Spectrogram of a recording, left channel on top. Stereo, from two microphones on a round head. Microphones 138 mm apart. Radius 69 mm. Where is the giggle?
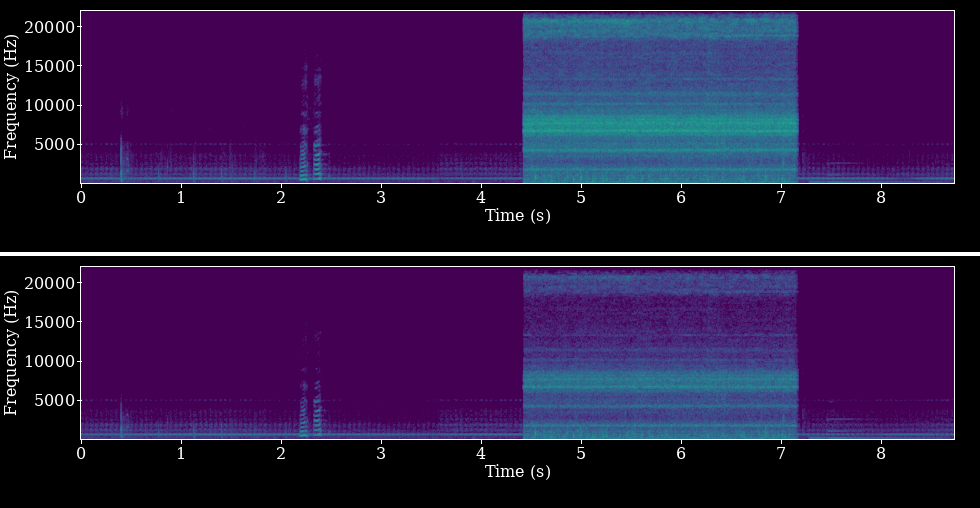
30° left (ahead or behind).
